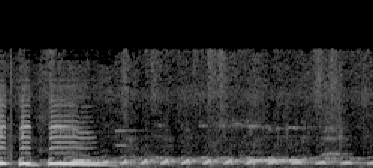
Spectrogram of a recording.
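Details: Bangkok zebra dove song for luring. A few loud clipped notes open a long falling coo, then a soft rhythmic series of short rolled coos repeats about three times a second.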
